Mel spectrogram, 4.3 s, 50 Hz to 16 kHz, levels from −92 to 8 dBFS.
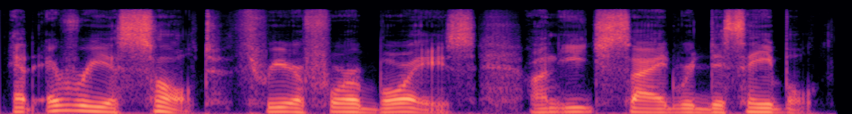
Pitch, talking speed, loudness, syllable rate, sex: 125 Hz, 170 wpm, -18 LUFS, 4.8 syllables/s, male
